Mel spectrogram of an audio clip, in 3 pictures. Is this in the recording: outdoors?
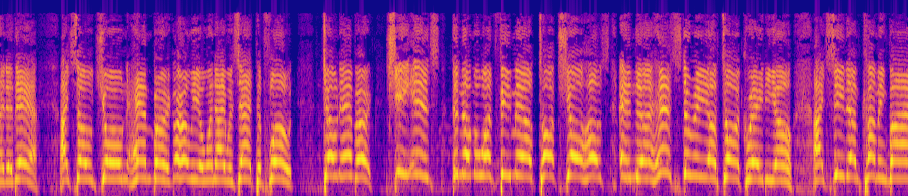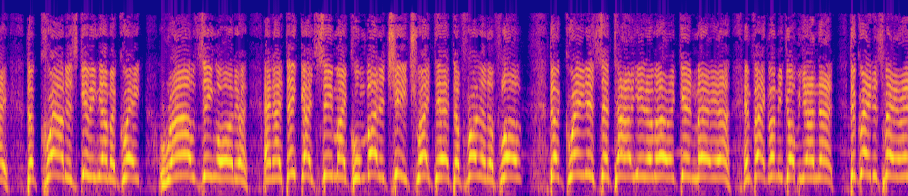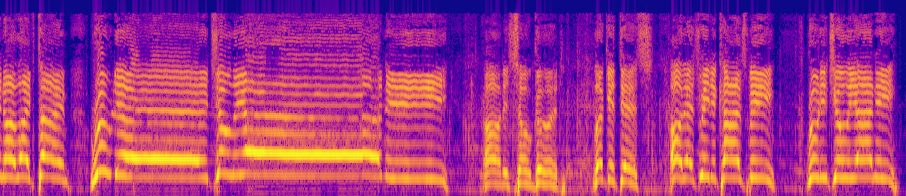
yes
